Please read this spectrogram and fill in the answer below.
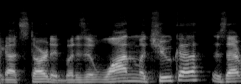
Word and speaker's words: Juan Machuca: name before we got started, but is it Juan Machuka? Is that right? Yeah, it's pretty much the name. Juan Machuka.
